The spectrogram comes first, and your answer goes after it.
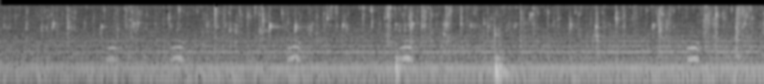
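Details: A male fire-bellied toad, kept indoors, repeats a soft, hollow, slightly rising 'oop' roughly once a second, calling to attract females, with dripping water and a low indoor hum underneath.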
